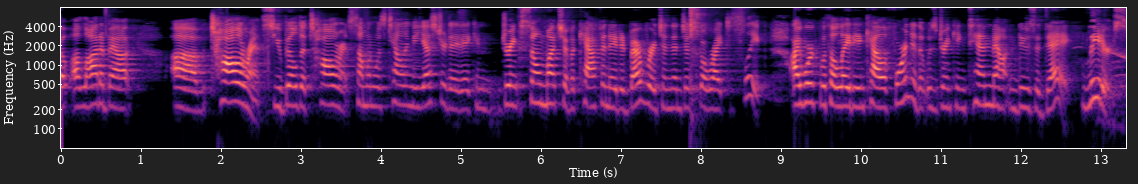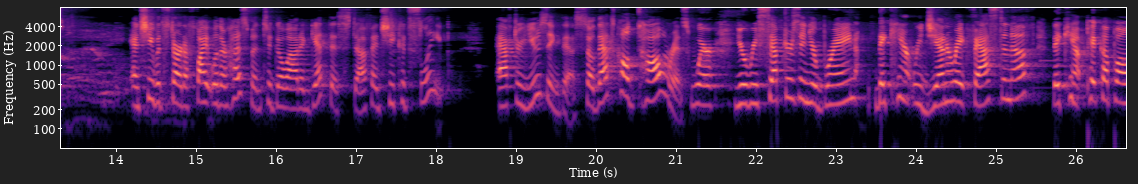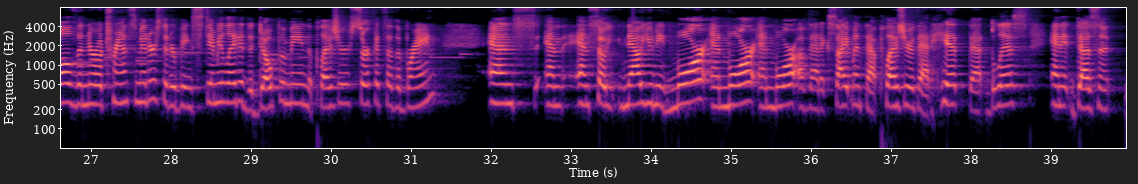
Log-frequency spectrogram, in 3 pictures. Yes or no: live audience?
yes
